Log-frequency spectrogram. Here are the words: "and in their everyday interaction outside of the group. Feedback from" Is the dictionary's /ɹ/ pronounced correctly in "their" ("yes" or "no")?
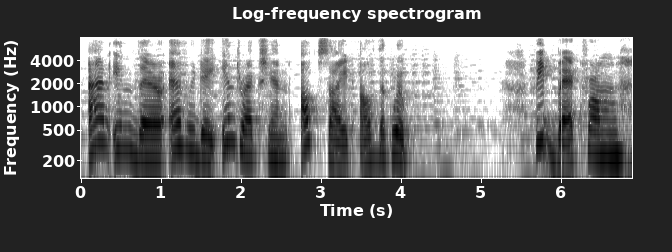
yes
